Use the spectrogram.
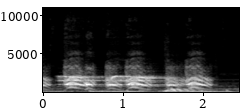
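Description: Crows in a video game map give four loud, harsh caws in a steady rhythm, close and clear with no talking.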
